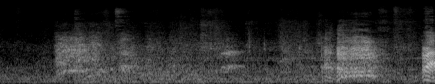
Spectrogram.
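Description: Young blue-and-gold macaws making harsh squawking calls as they play on a perch stand: one call about half a second in, a short one midway and a louder one near the end.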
